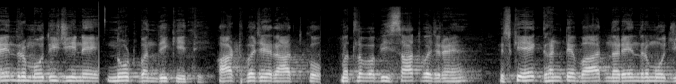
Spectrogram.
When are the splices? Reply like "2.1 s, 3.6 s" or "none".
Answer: 1.0 s, 2.0 s, 3.3 s, 4.8 s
